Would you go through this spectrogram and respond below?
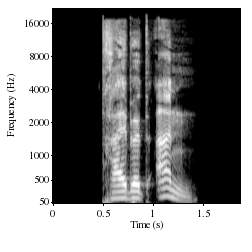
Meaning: second-person plural subjunctive I of antreiben
- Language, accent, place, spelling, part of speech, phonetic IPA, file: German, Germany, Berlin, treibet an, verb, [ˌtʁaɪ̯bət ˈan], De-treibet an.ogg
